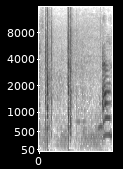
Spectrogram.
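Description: Students in a classroom give two sharp, close claps, each a single crisp smack about half a second apart. A brief voice follows.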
